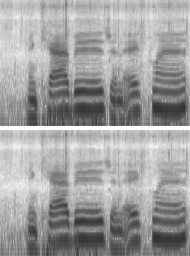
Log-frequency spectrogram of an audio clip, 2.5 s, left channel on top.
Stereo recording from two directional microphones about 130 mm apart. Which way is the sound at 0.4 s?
45° left (ahead or behind).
